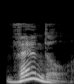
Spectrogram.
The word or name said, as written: vandal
